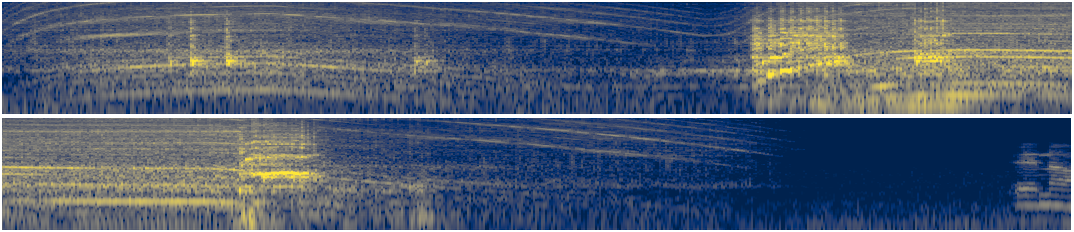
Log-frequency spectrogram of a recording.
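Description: Electric drill running with its bit in the steel chassis rail, drilling out a marked spot to free the factory right-side engine mount bracket. It grows much louder and harsher for about three seconds in the middle as the bit bites. Then the motor winds down with a falling whine and stops near the end.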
